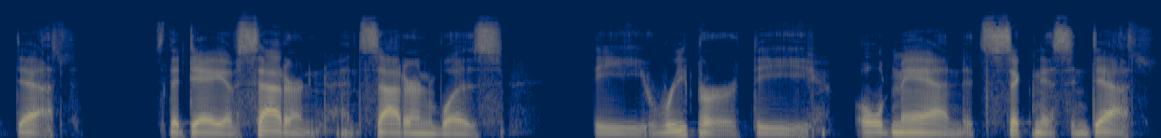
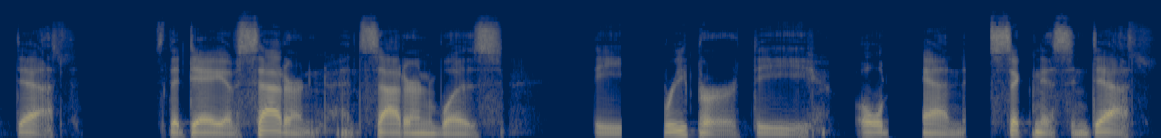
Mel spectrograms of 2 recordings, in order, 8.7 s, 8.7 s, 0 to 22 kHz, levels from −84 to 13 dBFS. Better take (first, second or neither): first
